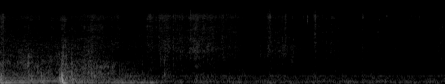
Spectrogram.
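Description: Handling and rustling of plastic wrapping and a cardboard box as a small action figure is taken out and unwrapped, with one sharp click about half a second in.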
